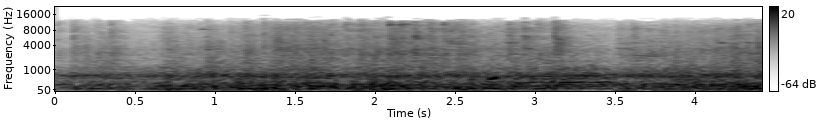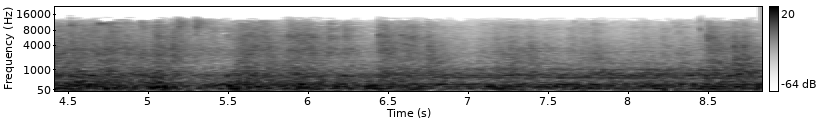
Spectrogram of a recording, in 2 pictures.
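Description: Steady engine and road noise inside a moving city bus, with the body and windows rattling and clattering now and then.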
